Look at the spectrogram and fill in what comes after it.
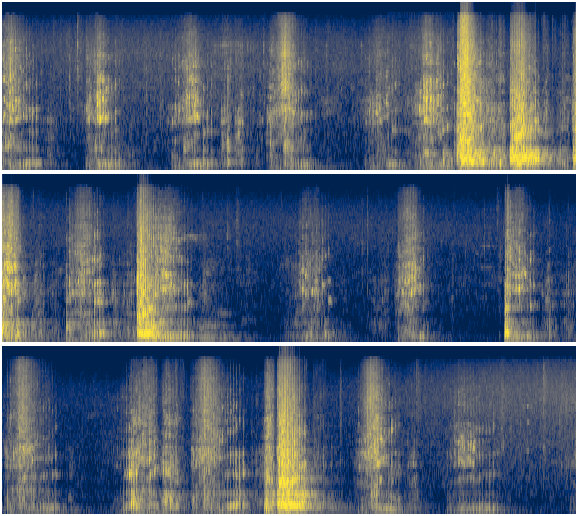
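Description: Male lion roaring in a long run of short, loud calls about a second apart, with a brief lull around the middle; the loudest come about a third of the way in and again near the end.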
